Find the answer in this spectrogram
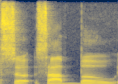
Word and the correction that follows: Sabu: is what I kept saying. It's Sabu. Damn it.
